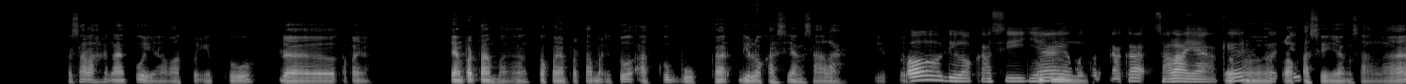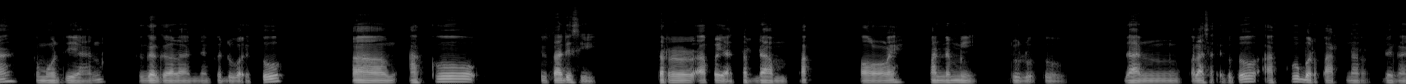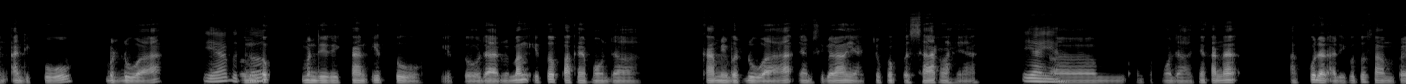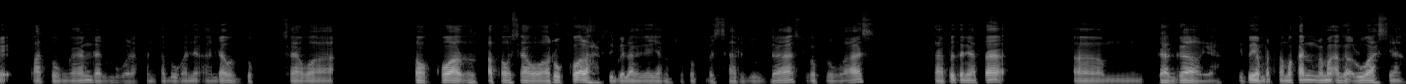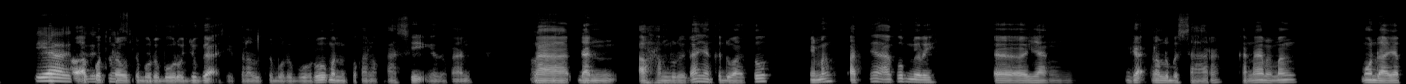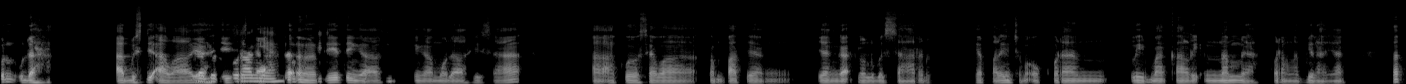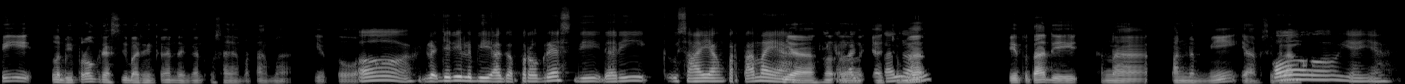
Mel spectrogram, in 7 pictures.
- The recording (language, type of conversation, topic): Indonesian, advice, Bagaimana cara bangkit dari kegagalan sementara tanpa menyerah agar kebiasaan baik tetap berjalan?
- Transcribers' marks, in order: unintelligible speech; throat clearing; unintelligible speech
